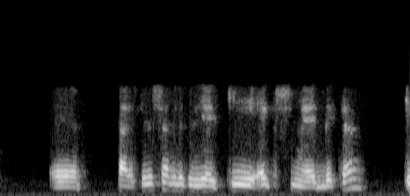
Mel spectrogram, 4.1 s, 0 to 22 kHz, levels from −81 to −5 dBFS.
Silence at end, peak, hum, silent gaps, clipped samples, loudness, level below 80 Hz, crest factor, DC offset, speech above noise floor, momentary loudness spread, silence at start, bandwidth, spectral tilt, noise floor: 0 s; -6 dBFS; none; none; under 0.1%; -24 LUFS; -62 dBFS; 18 dB; under 0.1%; 40 dB; 8 LU; 0.5 s; 3.9 kHz; -10 dB/octave; -63 dBFS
